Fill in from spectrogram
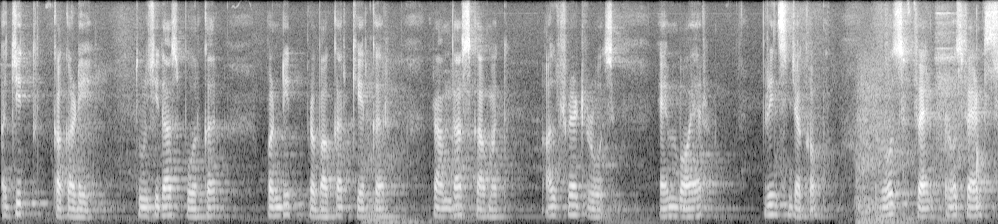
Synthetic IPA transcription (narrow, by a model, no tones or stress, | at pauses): əd͡ʒit̪kɐkəɽe | t̪uɭt͡ʃid̪aːspoːɾkəɾ | pəɳɖit̪̚pɾɐbʱaːkəɾkeːɾkəɾɾaːmd̪aːskaːmət̪ | a̰lfɾeɖɾoːz | embɔjəɾ | pɾinsd͡ʒekɔp | o | ɾoːzfɛ̃ɳɖs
